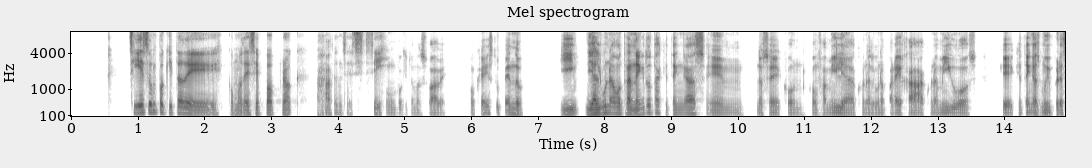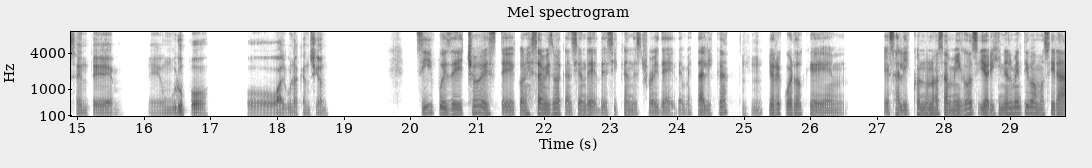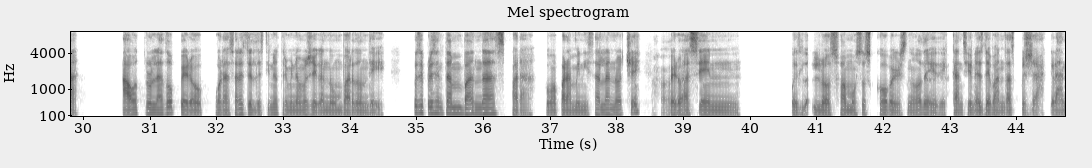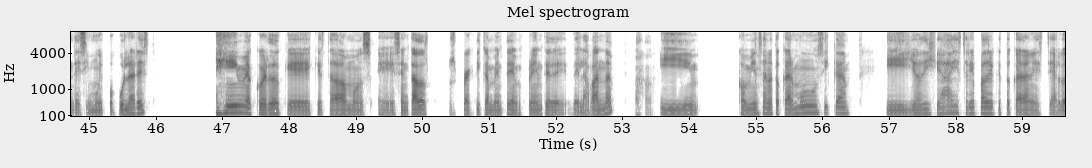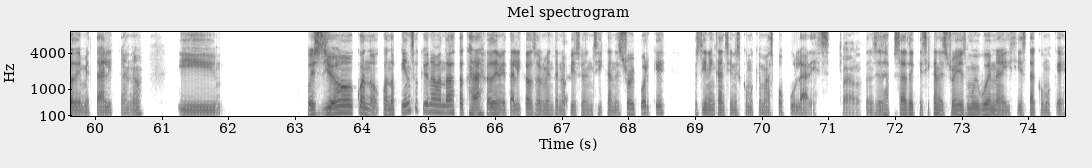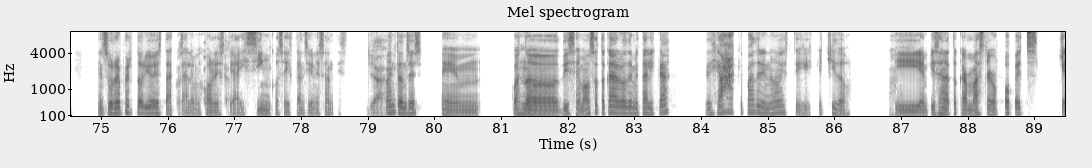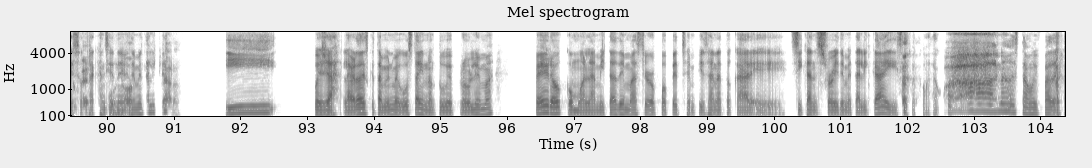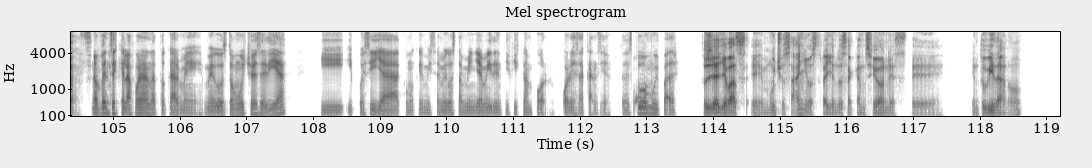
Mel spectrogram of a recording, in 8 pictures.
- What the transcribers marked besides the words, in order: tapping; chuckle; chuckle; chuckle; other background noise; laugh; chuckle
- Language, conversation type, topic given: Spanish, podcast, ¿Cuál es tu canción favorita y por qué te conmueve tanto?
